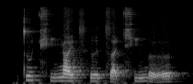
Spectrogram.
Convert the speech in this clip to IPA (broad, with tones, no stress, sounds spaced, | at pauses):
t̪ u˥ t͡ɕʰ i˧˥ ŋ a˧˥ ɪ̯ t͡sʰ ɹ̩˧˥ t͡s ä̰˨˩ t͡ɕʰ i˧˥ ŋ ɤ̰˨˩˦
